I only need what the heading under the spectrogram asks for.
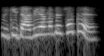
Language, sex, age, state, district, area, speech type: Bengali, female, 18-30, West Bengal, Uttar Dinajpur, urban, conversation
